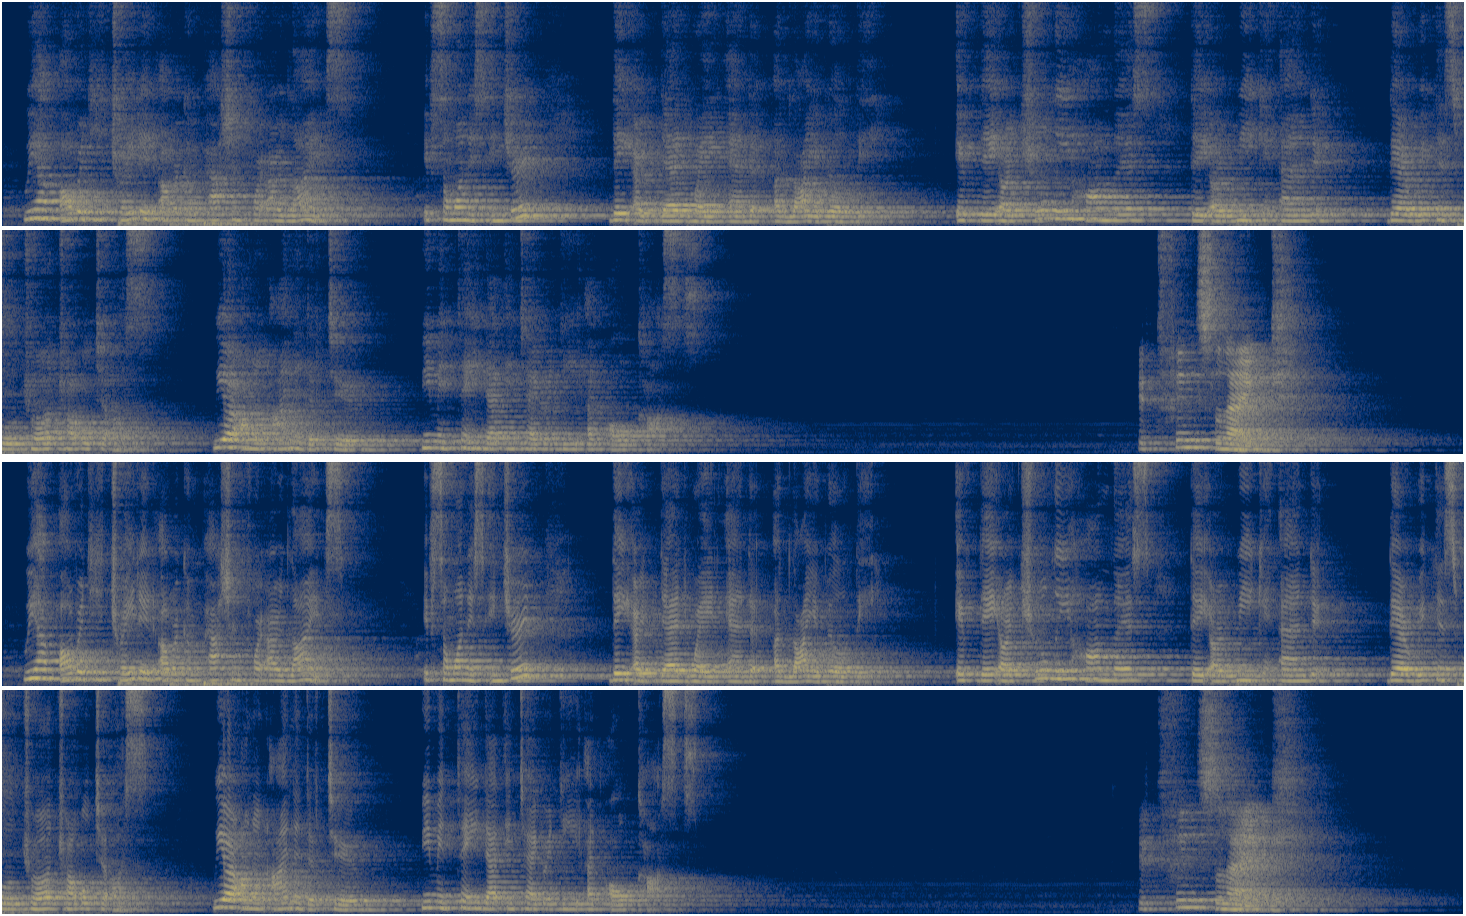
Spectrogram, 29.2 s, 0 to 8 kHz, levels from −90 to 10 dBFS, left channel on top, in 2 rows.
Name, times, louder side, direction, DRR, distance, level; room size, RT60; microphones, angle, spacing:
voice 1, 0.2-3.4 4.2-5.3 6.1-8.8 9.5-11.4 11.9-13.2 13.8-16.0 16.7-18.2 18.8-21.6, right 2 dB, 45° right, 3 dB, 0.8 m, -23 dB
voice 2, 26.2-27.6, left 2 dB, 80° left, 0 dB, 1.2 m, -24 dB
9.5 x 4.0 x 4.7 m, 2.3 s
head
